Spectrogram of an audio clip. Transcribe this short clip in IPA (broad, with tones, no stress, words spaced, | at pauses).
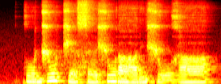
ko˨d͡ʒo˦ t͡ʃɛ˨sɛ˨ ʃo˦˨ɾaː˨ɾi˦ ʃoː˨ɣaː˦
